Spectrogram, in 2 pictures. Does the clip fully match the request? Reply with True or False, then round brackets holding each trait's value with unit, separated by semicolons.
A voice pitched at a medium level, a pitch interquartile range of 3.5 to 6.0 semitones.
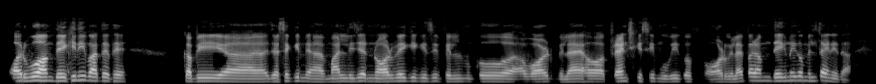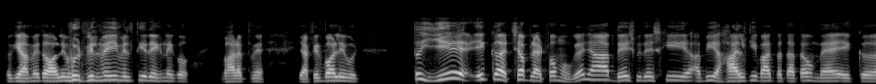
True (160 Hz; 4.1 semitones)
